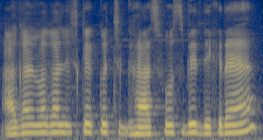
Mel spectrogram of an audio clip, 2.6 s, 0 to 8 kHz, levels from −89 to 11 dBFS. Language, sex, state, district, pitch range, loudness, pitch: Hindi, male, Bihar, Patna, 150-175 Hz, -14 LUFS, 170 Hz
